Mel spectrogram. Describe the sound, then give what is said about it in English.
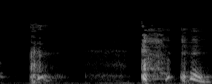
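A man coughs a few times in quick, harsh bursts, with a softer throat-clearing rasp between the first and later coughs, all fairly faint and with no talk. “I seem to have a bit of a cough.”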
